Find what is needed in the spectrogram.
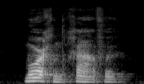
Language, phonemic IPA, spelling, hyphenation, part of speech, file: Dutch, /ˈmɔr.ɣə(n)ˌɣaː.və/, morgengave, mor‧gen‧ga‧ve, noun, Nl-morgengave.ogg
- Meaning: morning gift (the gift given by the bridegroom to the bride on the morning after the wedding night)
